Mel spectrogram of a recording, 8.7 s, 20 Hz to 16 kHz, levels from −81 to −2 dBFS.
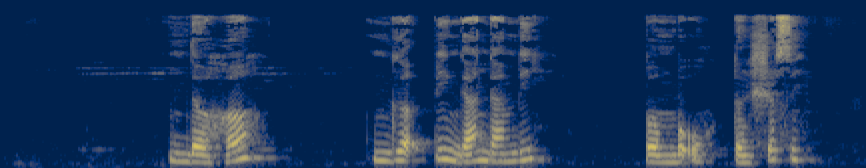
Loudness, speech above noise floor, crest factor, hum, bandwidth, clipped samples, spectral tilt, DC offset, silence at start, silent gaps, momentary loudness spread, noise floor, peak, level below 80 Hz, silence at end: -23 LUFS; 51 dB; 26 dB; none; 12 kHz; under 0.1%; -3 dB/octave; under 0.1%; 1.7 s; none; 16 LU; -75 dBFS; -2 dBFS; -70 dBFS; 0.6 s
